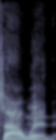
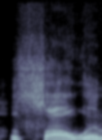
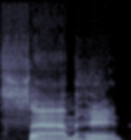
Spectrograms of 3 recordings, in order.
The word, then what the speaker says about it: Samhain: birthed a festival known as samhain but it's pronounced sauwin and of course if you're a fan of the band samhain uh you'll have nerds coming up to you all day going actually it's pronounced saul when is how you pronounce that for those of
